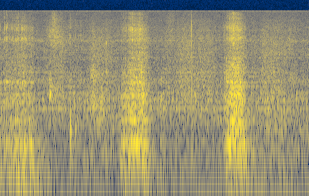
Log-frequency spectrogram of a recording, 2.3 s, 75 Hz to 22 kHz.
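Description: Steel nib of a fine-tuned Montblanc 342 fountain pen scratching across paper in three short strokes about a second apart.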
